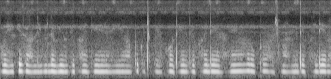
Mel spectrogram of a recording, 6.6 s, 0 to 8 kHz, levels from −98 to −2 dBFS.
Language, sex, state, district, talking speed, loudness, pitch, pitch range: Hindi, female, Bihar, Saran, 235 wpm, -22 LUFS, 200 Hz, 195-205 Hz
